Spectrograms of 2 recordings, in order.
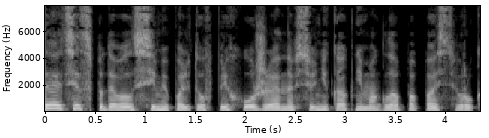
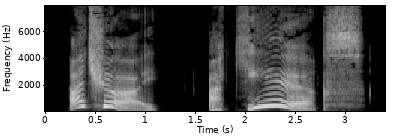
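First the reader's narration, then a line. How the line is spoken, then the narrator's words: Exaggeratedly loud exclamation. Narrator (Russian): Преувеличенно громко воскликнула Людмила Николаевна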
